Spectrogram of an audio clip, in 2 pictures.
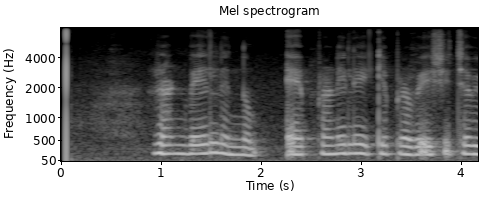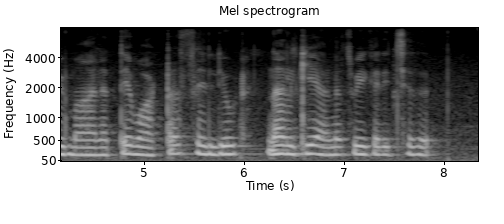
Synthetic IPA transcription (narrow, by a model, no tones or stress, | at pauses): ɾeɳɖʋeːjlninːum | eːprɐɳile̞ːkːɨprɐʋḛːʂit͡ɕːɐʋimaːnɐt̪ːe̞ʋaːʈːɐrseljuː | nɐlkijaːɳɨsʋiːɣɐɾit͡ɕːɐðɨ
